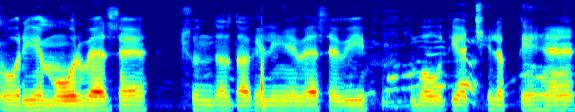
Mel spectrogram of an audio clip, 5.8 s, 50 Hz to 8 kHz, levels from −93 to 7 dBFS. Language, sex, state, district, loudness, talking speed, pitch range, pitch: Hindi, male, Uttar Pradesh, Muzaffarnagar, -19 LUFS, 145 wpm, 120-125 Hz, 120 Hz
